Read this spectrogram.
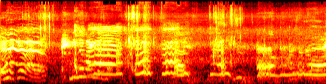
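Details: Baby boy crying during his bath: repeated high-pitched wails with short breaths between them, water splashing in the background; infant crying.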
